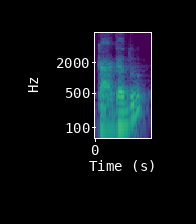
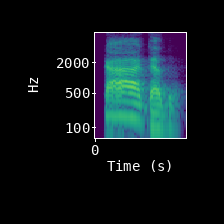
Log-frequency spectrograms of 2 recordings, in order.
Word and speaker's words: cágado: eu tenho cágado e a mais forte de cágado é o k cágado cágado naquela história da escadinha é cágado Caino então cágado tem a antepenúltima sílaba tônica Então ela é uma proparoxítona nesse caso cagado é uma paroxítona e cágado é uma proparoxítona então eu vou me referir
